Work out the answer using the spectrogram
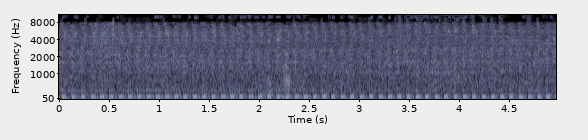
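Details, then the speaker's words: Used motorcycle for sale, under 4,000 km, started by hand: soft, even single-cylinder thump about three and a half beats a second, steady; a smooth, normal idle. "ตามที่เห็นก็แค่มาสตาร์ทฟังเสียงเครื่องกันนะครับผมStepปกติราชิดทำงานสตาร์ทมือนนะครับเสียงเครื่องนิ่มตอนที่ได้ยิน"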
